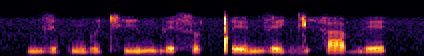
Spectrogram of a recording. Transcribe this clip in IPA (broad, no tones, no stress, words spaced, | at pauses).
nzipŋɡɔcʰimbe soǃenze ɟihabe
